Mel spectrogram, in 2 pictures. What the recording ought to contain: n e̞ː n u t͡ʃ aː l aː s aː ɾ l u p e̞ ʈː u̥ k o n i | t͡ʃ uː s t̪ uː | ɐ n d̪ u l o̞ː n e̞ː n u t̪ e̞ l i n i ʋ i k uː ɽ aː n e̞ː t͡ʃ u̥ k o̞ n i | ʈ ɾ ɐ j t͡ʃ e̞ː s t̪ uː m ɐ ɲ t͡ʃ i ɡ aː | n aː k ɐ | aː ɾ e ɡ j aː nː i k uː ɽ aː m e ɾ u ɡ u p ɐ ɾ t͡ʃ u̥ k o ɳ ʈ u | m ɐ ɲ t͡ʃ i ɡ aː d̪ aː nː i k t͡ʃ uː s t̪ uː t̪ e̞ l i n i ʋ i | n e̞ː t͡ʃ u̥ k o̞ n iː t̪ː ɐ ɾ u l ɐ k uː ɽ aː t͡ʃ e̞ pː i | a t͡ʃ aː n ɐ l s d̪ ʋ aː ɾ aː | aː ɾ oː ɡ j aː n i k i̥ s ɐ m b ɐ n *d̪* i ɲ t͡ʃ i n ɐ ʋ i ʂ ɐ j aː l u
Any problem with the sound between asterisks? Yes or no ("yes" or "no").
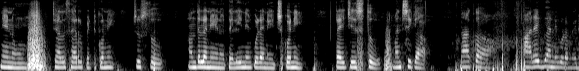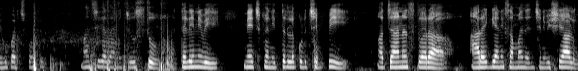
no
